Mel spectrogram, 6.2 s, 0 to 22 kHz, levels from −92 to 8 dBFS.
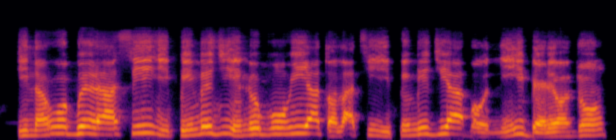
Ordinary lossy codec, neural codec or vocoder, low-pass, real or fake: none; codec, 32 kHz, 1.9 kbps, SNAC; 9.9 kHz; fake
